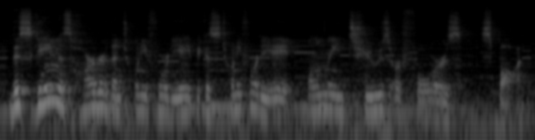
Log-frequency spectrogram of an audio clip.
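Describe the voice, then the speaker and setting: A man giving casual commentary while he plays a video game, muttering to himself and then urging the pieces on in excited bursts. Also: on the high side, moderate pace. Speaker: player. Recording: roomy echo, faint game music.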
